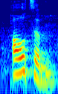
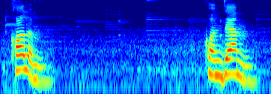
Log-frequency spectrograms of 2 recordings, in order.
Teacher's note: Like when you say autumn. You only stop at the sound of the M. We just ignore the N.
